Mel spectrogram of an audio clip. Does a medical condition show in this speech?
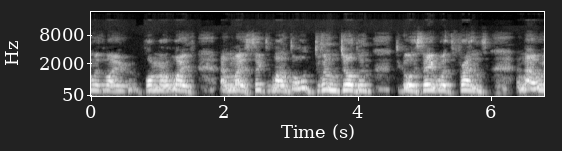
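Yes: traumatic brain injury.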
